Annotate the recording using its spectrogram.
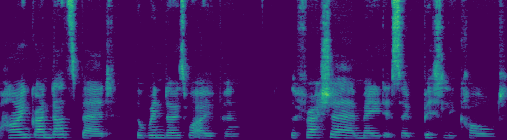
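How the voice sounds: A natural reading voice with fairly even intonation, against a quiet background.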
